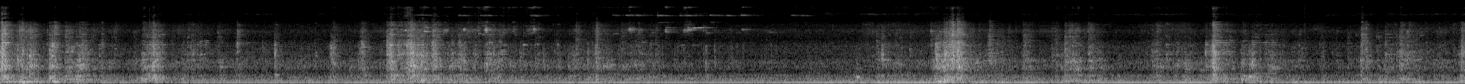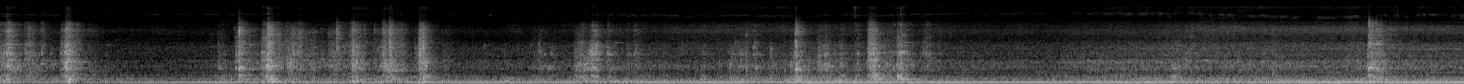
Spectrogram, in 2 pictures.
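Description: Komatsu PC210LC hydraulic excavator's diesel engine running steadily, with irregular sharp clanks and scrapes from the steel bucket as it digs and moves soil.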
